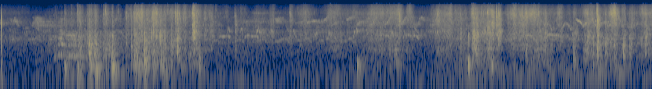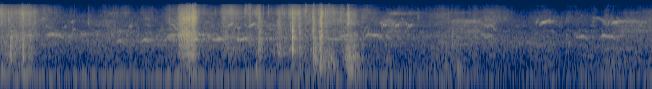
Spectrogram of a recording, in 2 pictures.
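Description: Cardboard boxes rustling and scraping in several bursts as a cat moves about in and against them, with faint bird chirps near the end.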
